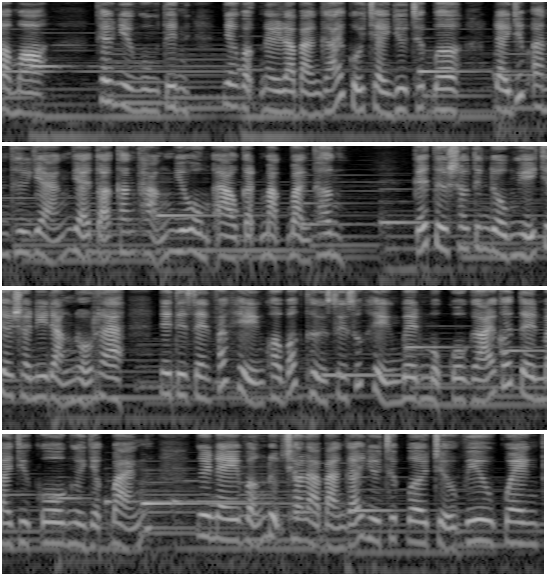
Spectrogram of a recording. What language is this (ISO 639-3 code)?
vie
